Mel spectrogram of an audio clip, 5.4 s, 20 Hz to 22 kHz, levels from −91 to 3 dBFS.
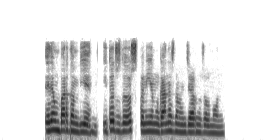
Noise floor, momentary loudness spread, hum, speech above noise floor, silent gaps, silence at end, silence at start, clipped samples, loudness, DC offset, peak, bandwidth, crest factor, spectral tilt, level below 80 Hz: under -90 dBFS; 9 LU; none; over 74 dB; none; 0.9 s; 0.9 s; under 0.1%; -17 LUFS; under 0.1%; -2 dBFS; 8.2 kHz; 16 dB; -4.5 dB/octave; -58 dBFS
